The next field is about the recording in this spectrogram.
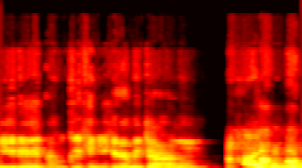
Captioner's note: laughs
